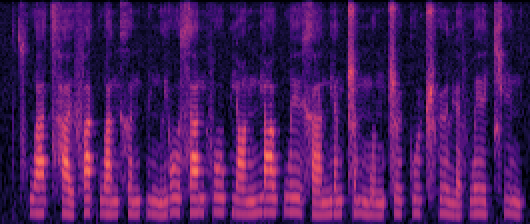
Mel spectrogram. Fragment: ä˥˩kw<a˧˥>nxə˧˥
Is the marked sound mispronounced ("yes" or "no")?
no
